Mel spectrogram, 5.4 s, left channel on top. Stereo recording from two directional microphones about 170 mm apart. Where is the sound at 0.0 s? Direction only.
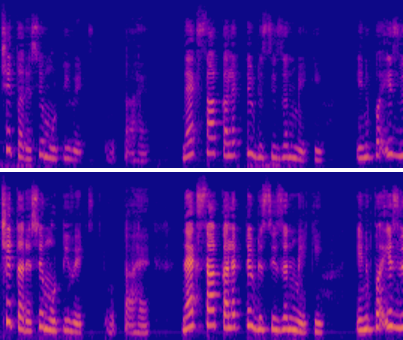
10° right (ahead or behind).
